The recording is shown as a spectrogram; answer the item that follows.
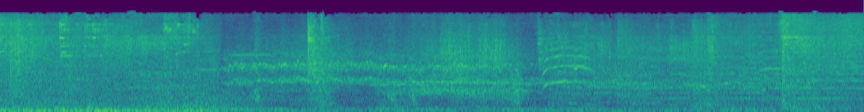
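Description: An explosion with a deep rumble, then car tyres skidding and screeching for about three seconds, with a sharp impact about three seconds in.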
